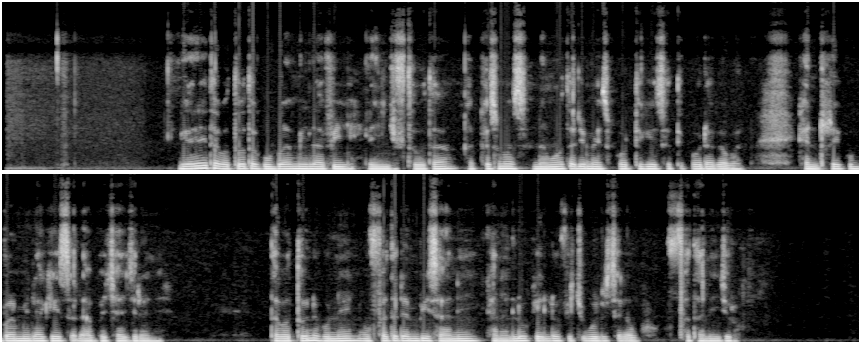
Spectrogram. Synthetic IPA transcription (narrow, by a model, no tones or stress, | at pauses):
ɡɐɾe̞ːt̪ɐbɐt̪ːo̞ːt̪ɐɡʊbːaːmiːlaːfɪleːnd͡ʒɪft̪ʰo̞ːt̪aːɐkːɐsʊmɐsnɐmo̞ːt̪ɐᶑɪmɐɪspo̞ːɾt̪iːke̞ːsːɐt̪ːɪko̞ːd̪aːkʼɐbɐn | kʰɐnd̪ɪɾe̞ːkʊbːaːmiːlaːke̞ːsːɐᶑaːbːɐt͡ʃːaːd͡ʒɪɾɐn | t̪ɐbɐt̪ːoːnːɪk̬ʊnːe̞ːnʊfːɐt̪ɐd̪ɐmbiːsaːniːkʰɐnɐlːuːke̞ːlːoːfɪt͡ʃʼʊɡʊlɪsɐkʼɐbʊ̥ | ʊfːɐt̪ɐniːd͡ʒɪɾʊ̥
